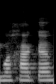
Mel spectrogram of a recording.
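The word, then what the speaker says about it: Oaxaca: good how do you say waka isaka is Waka I actually pronounced it right you pronounced it right yeah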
